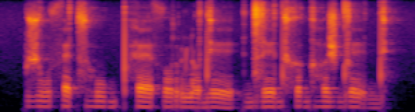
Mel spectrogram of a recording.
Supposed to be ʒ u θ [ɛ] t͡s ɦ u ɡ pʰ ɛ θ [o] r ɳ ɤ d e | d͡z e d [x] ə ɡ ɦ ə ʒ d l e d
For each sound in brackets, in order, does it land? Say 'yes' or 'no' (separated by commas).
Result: yes, yes, yes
